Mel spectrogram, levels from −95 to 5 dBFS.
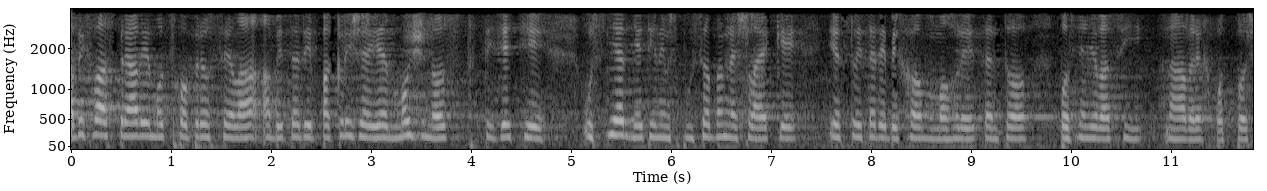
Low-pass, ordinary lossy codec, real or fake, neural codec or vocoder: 3.6 kHz; AAC, 16 kbps; real; none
